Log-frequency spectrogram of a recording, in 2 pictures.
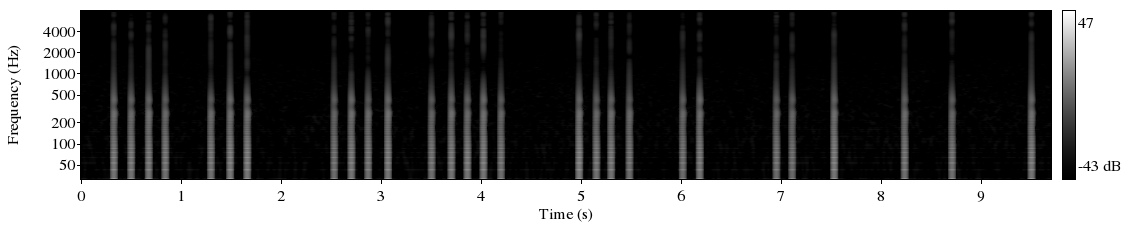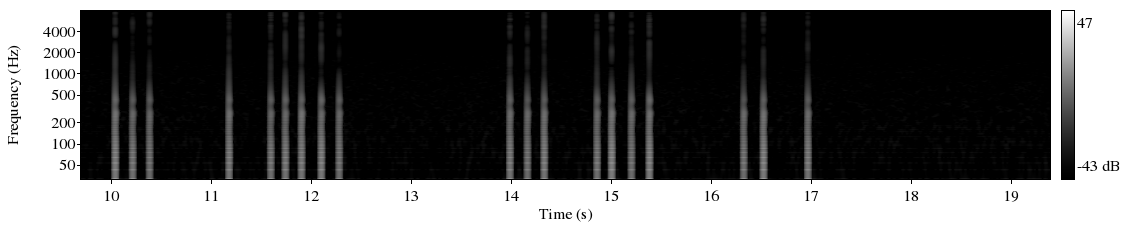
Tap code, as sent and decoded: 4-3 4-5 4-2 2-1 1-1 1-3 1-5 / 3-4 2-1
SURFACE OF

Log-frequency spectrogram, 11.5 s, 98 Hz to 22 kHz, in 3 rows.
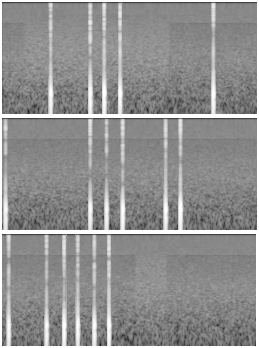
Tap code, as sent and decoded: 1-3 1-1 3-2 1-5
CAME

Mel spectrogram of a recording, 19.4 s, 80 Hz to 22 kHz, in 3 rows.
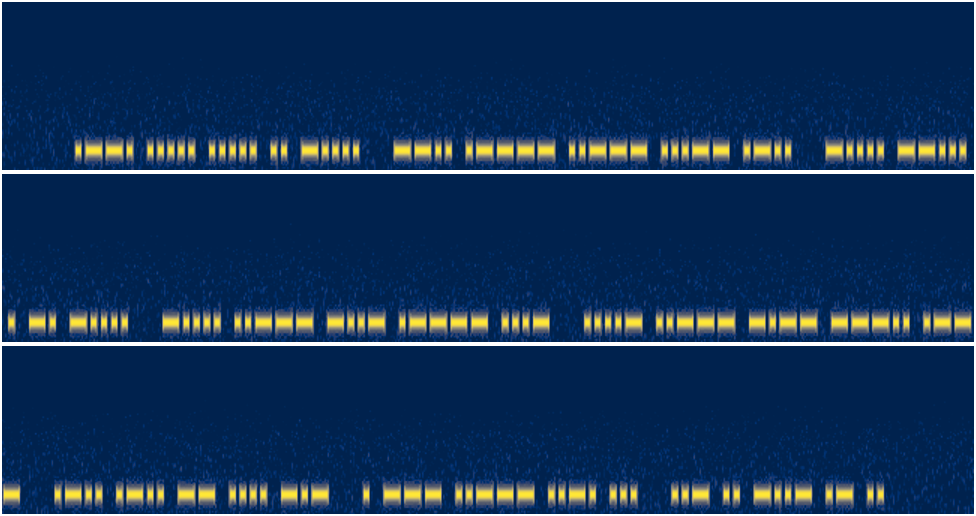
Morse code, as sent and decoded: .--. ..... ..... .. -.... / --.. .---- ..--- ...-- .-.. / -.... --... . -. -.... / -.... ..--- -..- .---- ...- / ....- ..--- -.-- ---.. .--- / .-.. .-.. -- .... -.- / . --- ..--- ..-. ... / ..- .. -..- .- ..
P55I6 Z123L 67EN6 62X1V 42Y8J LLMHK EO2FS UIXAI

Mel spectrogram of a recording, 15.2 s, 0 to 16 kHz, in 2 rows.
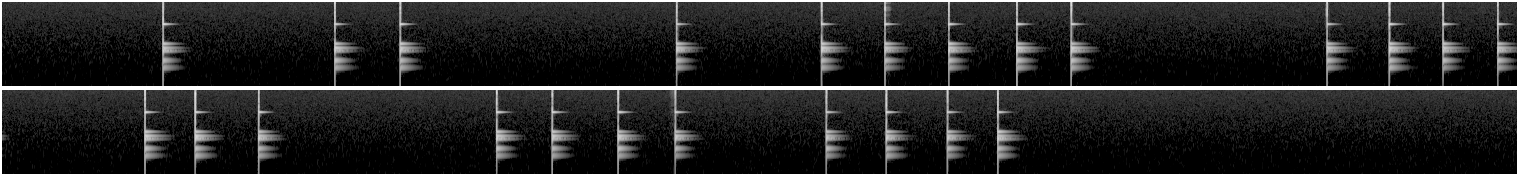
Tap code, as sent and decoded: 1-2 1-5 4-3 4-4
BEST

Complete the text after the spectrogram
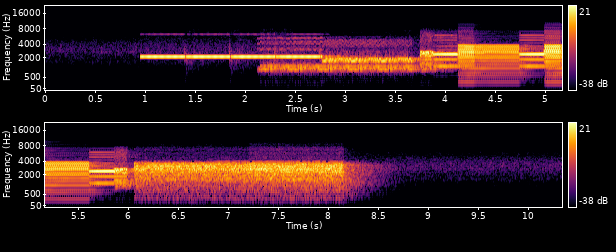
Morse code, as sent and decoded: none

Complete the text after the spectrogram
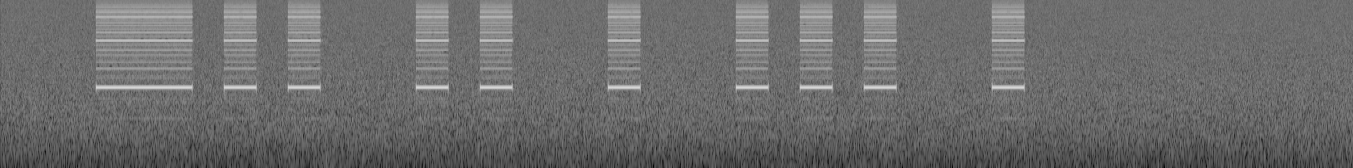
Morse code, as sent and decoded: -.. .. . ... .
DIESE

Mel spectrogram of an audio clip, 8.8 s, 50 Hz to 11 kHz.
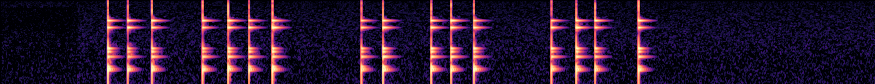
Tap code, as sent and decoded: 3-4 2-3 3-1
OHL

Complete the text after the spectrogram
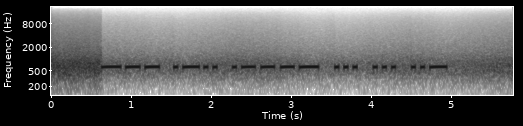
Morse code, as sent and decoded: --- .-.. .---- ... ... ..-
OL1SSU

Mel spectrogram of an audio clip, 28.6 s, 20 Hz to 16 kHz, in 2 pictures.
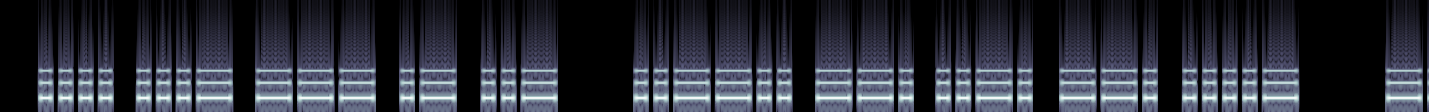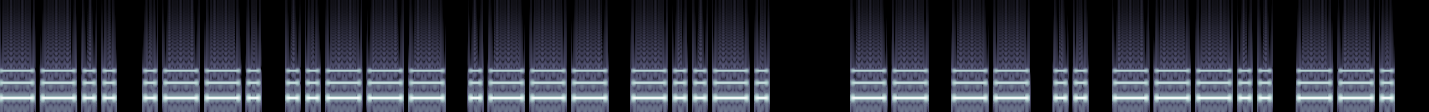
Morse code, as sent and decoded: .... ...- --- .- ..- / ..--.. --. ..-. --. ....- / ---.. .--. ..--- .--- -..-. / -- -- .. ---.. --.
HVOAU ?GFG4 8P2J/ MMI8G

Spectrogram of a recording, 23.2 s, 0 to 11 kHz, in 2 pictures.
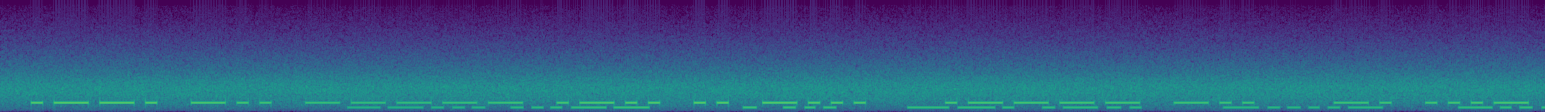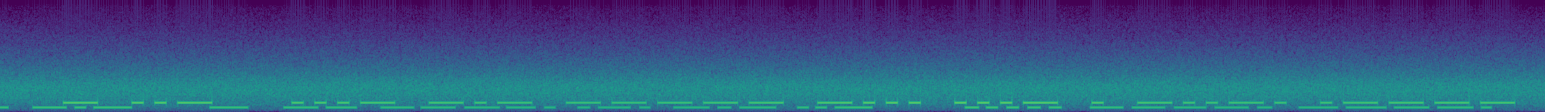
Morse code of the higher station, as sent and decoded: .--. -.. ----- .-.. .. -... / .---- -.. / -. ...- / - ..- / ...- -.- ----- -... ...- . -..-. .----
PD0LIB 1D NV TU VK0BVE/1

